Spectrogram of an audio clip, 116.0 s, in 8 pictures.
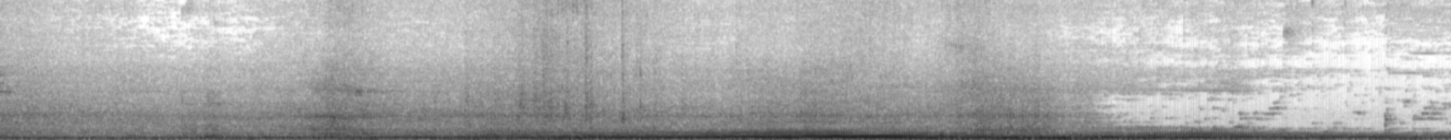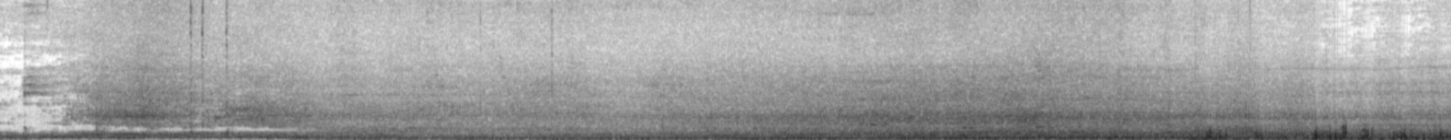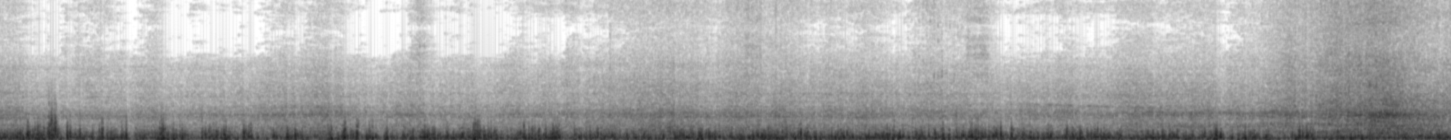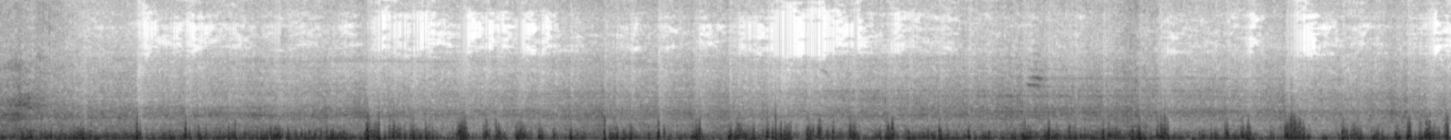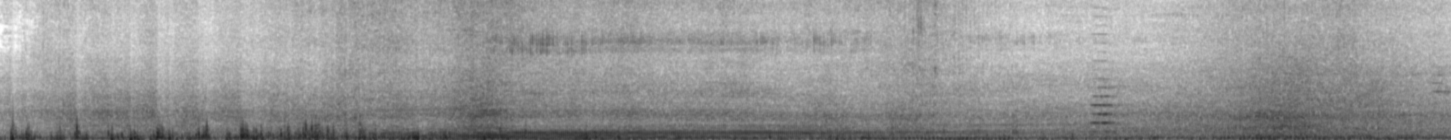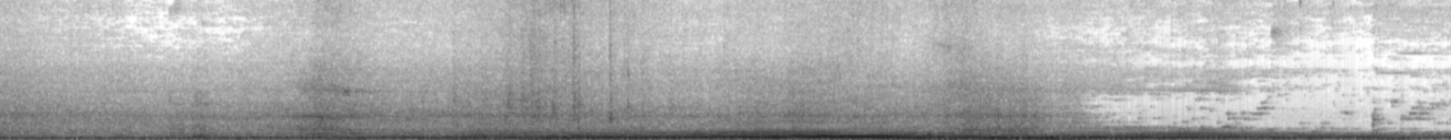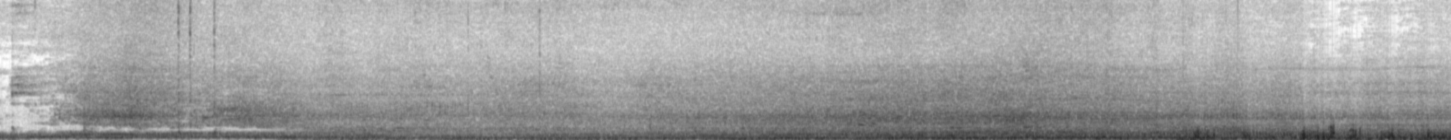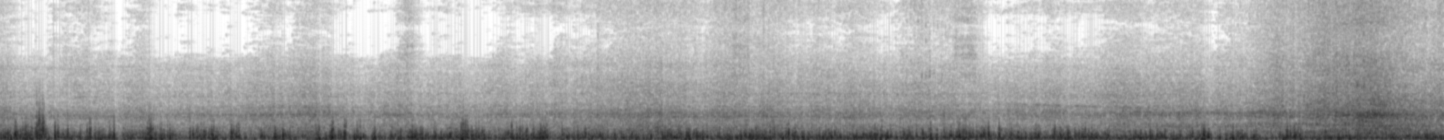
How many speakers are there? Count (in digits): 0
